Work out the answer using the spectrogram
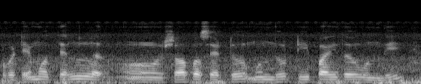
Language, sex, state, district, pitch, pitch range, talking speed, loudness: Telugu, male, Telangana, Komaram Bheem, 115 Hz, 110-120 Hz, 100 wpm, -19 LUFS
